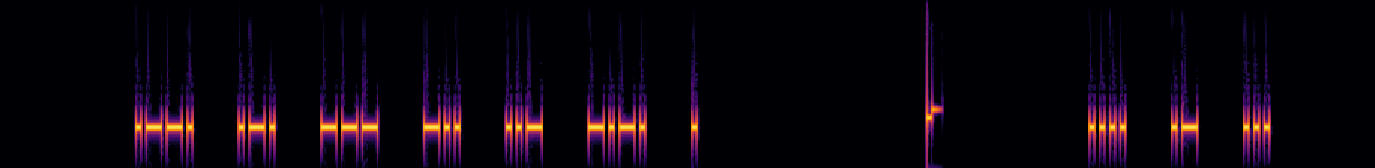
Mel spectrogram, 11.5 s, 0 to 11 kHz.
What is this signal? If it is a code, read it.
Morse code, heard as a keyed tone, about 28 wpm, spaced as for 16 wpm, 690 Hz. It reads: PRODUCE HAS
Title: 3x Character Spacing - Top 500 Words - 28wpm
